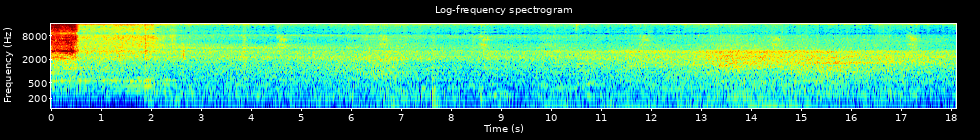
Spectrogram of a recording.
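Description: A blade scrapes against a grinding wheel.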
